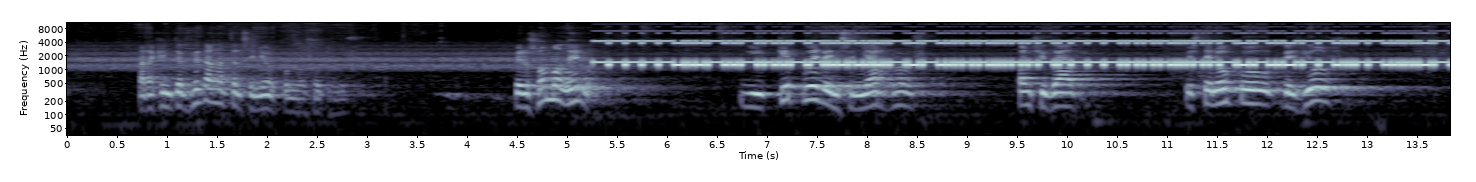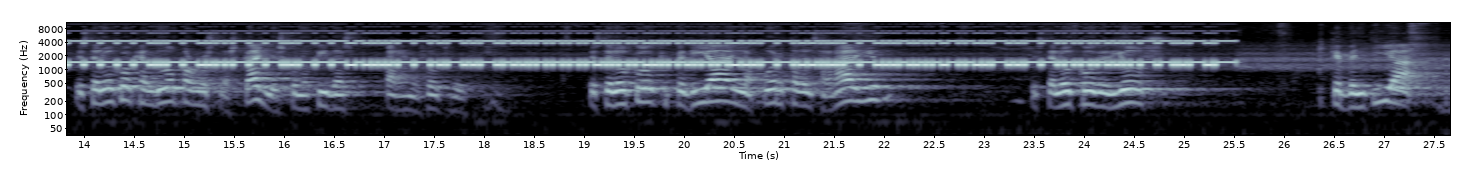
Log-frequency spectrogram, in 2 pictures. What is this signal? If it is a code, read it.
RTTY (45.45 baud, 170 Hz shift), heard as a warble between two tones, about 1360 Hz centre. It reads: I8VSH DE 4X4EV TNX FER QSO LUIGI, 73 AND GL. I8VSH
